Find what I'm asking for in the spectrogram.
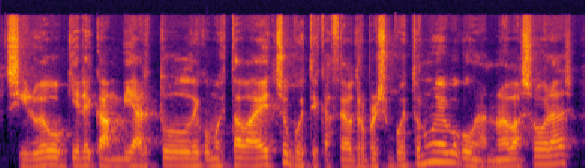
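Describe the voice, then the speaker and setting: A young man calmly explaining pricing step by step on a video call, headset mic in a home room. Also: mid-range voice. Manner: plain, step-by-step explanations with quick asides. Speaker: web development teacher, guest expert.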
